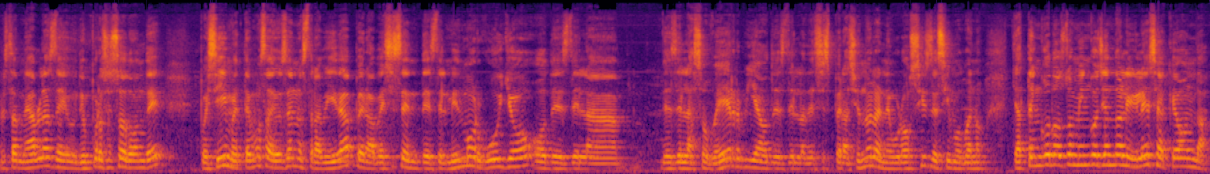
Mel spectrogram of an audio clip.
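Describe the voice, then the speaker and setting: Speaking very fast with an animated tone, a man with a fairly high pitch keeps his loudness very even and uses ordinary pitch variation, with audible room echo around him. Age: 30s. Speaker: podcast host and life coach. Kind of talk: interview conversation.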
